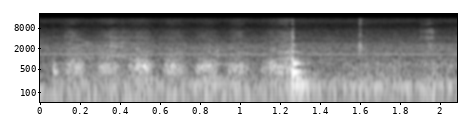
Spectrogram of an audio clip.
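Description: Faint rubbing of a fingertip on a dirty painted metal VIN tag, with light scattered ticks and one sharper click about a second in.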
